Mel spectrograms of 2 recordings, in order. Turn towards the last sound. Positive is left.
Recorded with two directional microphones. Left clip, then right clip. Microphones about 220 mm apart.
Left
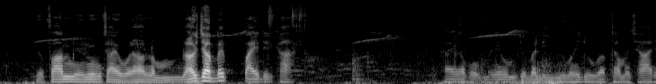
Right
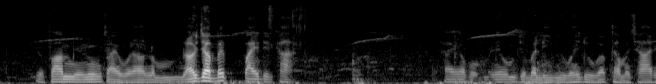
turn(degrees=-15)  # may be behind; listen again after turning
